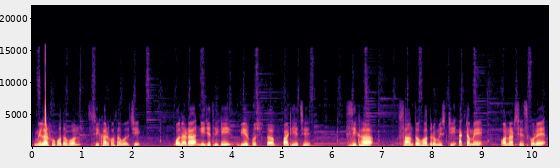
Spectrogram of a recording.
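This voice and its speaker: A man's voice: a little high, fairly even intonation, normal speed, long pauses, a little mellow, natural voice. A man acting an irritable, insistent father in an audio family drama. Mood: persuasive. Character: insistent, irritable father pushing his son to marry. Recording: dull muffled audio with music.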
